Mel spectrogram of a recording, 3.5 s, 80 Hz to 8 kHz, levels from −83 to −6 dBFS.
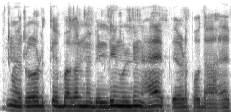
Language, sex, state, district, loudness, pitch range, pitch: Hindi, male, Bihar, Bhagalpur, -14 LUFS, 105-120 Hz, 115 Hz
